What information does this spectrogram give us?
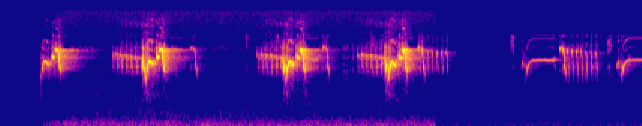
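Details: Prinias answering each other: four rapid buzzy, rattling bursts near one second apart, then thin level whistles ending in sharp upticks, in a quiet setting with no other clear sounds.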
